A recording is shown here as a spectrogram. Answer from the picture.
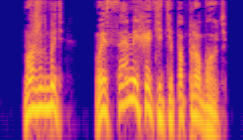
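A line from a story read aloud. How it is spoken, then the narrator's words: Stung, snapping. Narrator (Russian): огрызнулся уязвленный Щекин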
